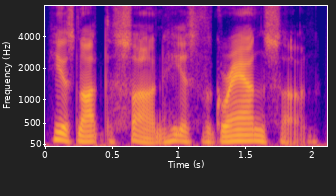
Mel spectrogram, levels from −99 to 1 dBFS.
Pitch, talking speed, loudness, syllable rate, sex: 110 Hz, 255 wpm, -20 LUFS, 5.0 syllables/s, male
